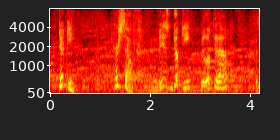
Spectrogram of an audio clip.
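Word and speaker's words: Dooky: here Leah Chase dockie herself and it is doie we looked it up cuz I didn't want to call somebody dookie but that was not the correct pronunciation as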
